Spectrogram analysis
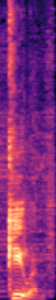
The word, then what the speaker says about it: Kaylin: And he finally told me that it's actually pronounced Keelan.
